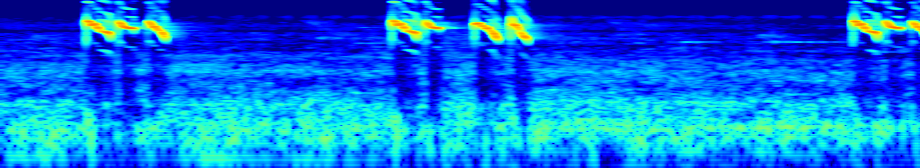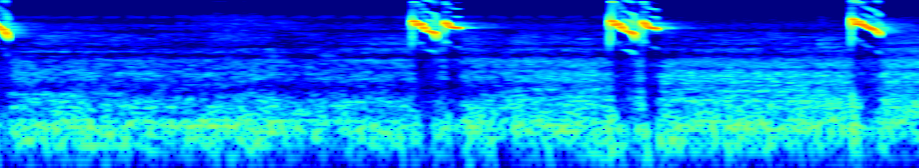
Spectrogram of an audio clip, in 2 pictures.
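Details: Wild-style lure song of a Merapi mountain white-eye: clusters of two or three piercing high chirps, each sweeping steeply downward, spaced by one to three second pauses, with quiet low background murmur.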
